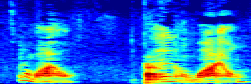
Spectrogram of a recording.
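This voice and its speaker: A woman's voice: medium pitch, sing-song, moderate pace, creaky, bright, forceful tone. A woman, chatting folksily with viewers while demonstrating crafts live from home. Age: 40s. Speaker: craft channel host.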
